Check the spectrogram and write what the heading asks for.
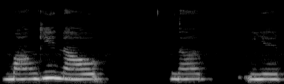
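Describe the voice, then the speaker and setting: A woman teaching an exam-prep lesson, explaining terms and reading verse examples aloud with pauses. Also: a little high, flat delivery, warm tone, slightly rough, rough recording.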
